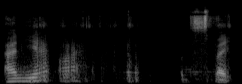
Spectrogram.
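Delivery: sincere and hushed; soft sincere testimony. Real, not acted. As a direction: speak it softly like a secret truth. Intimate personal testimony.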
